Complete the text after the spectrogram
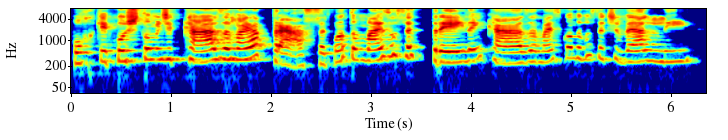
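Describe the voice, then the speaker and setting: A woman's voice: sits high, normal speed, bright, forceful tone. A woman teaching a French pronunciation lesson, saying each word carefully and repeating it.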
